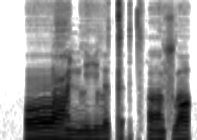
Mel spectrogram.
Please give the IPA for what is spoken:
ɔː ʕ ə̃ ɲ l i l ə t | t͡sʼ ɑ̃ sʷ ɑ

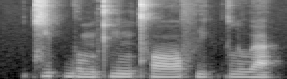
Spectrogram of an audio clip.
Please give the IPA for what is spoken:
t͡ɕ i˦˥ t̚ b o˨˩ m kʰ i˧ n tʰ ɔː˩˦ f i˨˩ t̚ k l u˨˩ a̯

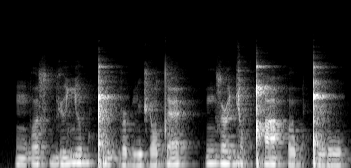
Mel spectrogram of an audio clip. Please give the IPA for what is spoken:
m b ɤ˨˦ s bʲ ɯ˨˦ ʎ ɯ˦ b ǃ u˨ b ə˞˨ b n d͡ʒ ɔ˨ t ɛ˦ | n z ə˞˦ ɟ ɔ˨ ǃʰ a˦ h ɤ˨ b ǃ y˨ ɾ u˦˨

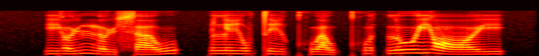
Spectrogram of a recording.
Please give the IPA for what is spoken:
j ɵ˨˥ ɥ n̪ ɵ˨˩ ɥ s ɐ˨˥ w | l iː˨ w t̪ iː˨˩ kʷʰ aː˨˩ w kʷʰ ɐ˧ t̚ l uː˥ j ɔː˨˧ j

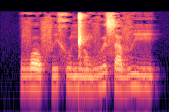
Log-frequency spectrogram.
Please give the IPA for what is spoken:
v ɔ f i x u ŋ͡ǁ õ v ɯ s a v i

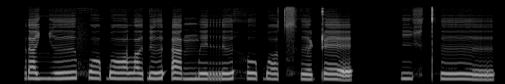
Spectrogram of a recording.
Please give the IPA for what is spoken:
ɾ a ʎ ɘː f ɔ ɓ ɔ lˠ ɘ ɗ ɘ ʔ a ŋ͡m e r ɘ h o ɓ ɔ t͡sʰ ɘ ʈ ɛ | i x t̪ʰ ɘː

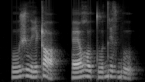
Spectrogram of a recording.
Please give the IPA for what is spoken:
u ʒ ð i ʈ ɒ | ɛ ʁʷ e tʷ ə d̪ i z b u

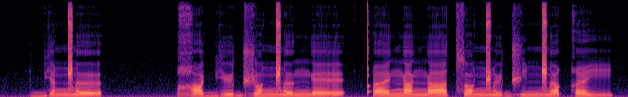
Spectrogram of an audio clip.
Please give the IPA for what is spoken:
bʲ ɑ ŋ͡ǁ ə | ʁ ɑ bʲ ø d͡ʒ ɔ ŋ͡ǁ ə ŋ ɛ | qʼ ɛ ŋ a ŋ a t͡s ɔ ŋ͡ǁ ø d͡ʒ i ŋ͡ǁ ə q i

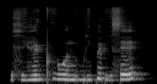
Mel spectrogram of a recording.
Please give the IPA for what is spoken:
x e̤ vʲ ɒ ɖ pʰ i̤ w u n ṳ b i̤ pʲ u ɽ i̤ s e

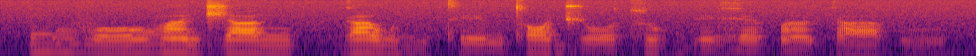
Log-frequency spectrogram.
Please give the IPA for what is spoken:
m u˦ v oː˨˦ β ã˦ d͡ʒ a˦ n | ɡ a˦ w iː˨ tʰ e˨ m tʰ ɔ˦ d͡ʒ oː˨ t͡s u˦ ɡ͡b e˨ ɣ ɛ˨ p ã˨ k aː˨ p u˨

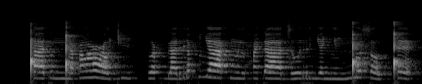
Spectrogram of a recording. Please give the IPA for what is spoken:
ǃ aː ɗ o ŋ͡ǃ ʏ ħ ɔ̃ː ʕ ɔ ɟ i | o ħ ɡ a r ʏ ħ ʎ aː x õː l ħ ɛ̃ ɗ aː d͡z oː r ʎ aː ɲ l i ŋ͡ǃ ɔ s ɔ w ǃ ɛ

